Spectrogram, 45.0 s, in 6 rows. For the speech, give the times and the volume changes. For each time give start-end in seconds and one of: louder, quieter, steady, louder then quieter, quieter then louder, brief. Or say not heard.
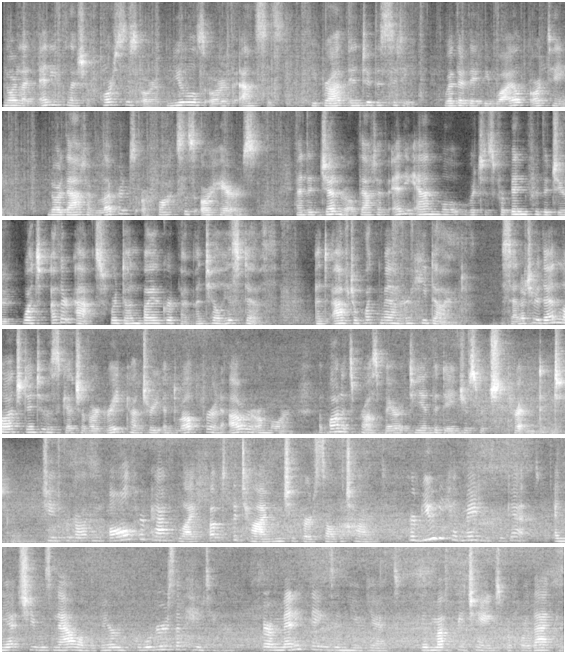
0.0-44.9 steady.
